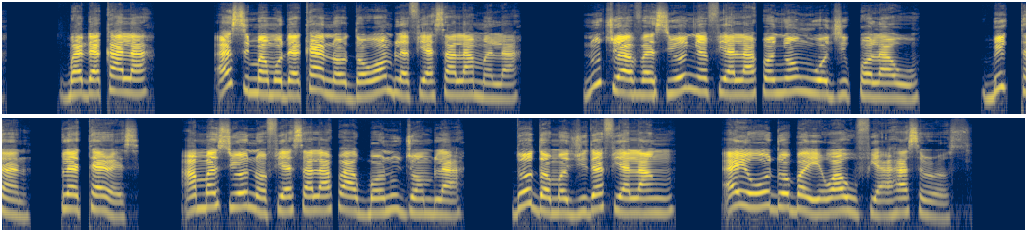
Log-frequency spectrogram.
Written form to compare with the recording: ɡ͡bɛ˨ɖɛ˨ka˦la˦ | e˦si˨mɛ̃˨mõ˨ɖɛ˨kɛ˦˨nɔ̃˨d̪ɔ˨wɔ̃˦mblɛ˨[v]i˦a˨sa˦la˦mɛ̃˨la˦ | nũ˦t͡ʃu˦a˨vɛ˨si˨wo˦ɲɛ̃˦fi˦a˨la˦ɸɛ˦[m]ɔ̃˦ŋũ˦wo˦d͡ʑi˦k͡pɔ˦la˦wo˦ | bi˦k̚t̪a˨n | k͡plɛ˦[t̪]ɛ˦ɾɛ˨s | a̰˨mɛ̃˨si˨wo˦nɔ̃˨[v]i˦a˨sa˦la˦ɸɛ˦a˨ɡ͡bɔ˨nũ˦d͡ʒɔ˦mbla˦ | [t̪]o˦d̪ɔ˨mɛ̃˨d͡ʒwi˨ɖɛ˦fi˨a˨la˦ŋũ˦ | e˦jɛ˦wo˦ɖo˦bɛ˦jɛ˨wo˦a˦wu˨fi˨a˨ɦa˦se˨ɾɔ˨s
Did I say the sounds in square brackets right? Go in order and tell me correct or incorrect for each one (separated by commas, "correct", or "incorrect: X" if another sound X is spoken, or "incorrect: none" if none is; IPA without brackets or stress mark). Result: incorrect: f, incorrect: ɲ, correct, incorrect: f, incorrect: d̪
